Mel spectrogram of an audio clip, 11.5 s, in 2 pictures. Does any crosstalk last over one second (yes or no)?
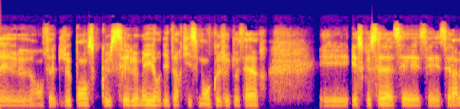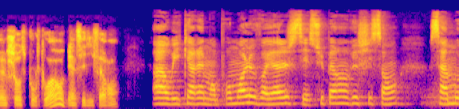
no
